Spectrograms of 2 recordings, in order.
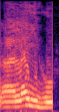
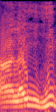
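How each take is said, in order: First: The word ends with an 'u' vowel. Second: The word ends with an 'i' vowel. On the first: The speaker calls it wrong. "bukan alaihu" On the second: The speaker calls it right. "jadi alaihi"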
